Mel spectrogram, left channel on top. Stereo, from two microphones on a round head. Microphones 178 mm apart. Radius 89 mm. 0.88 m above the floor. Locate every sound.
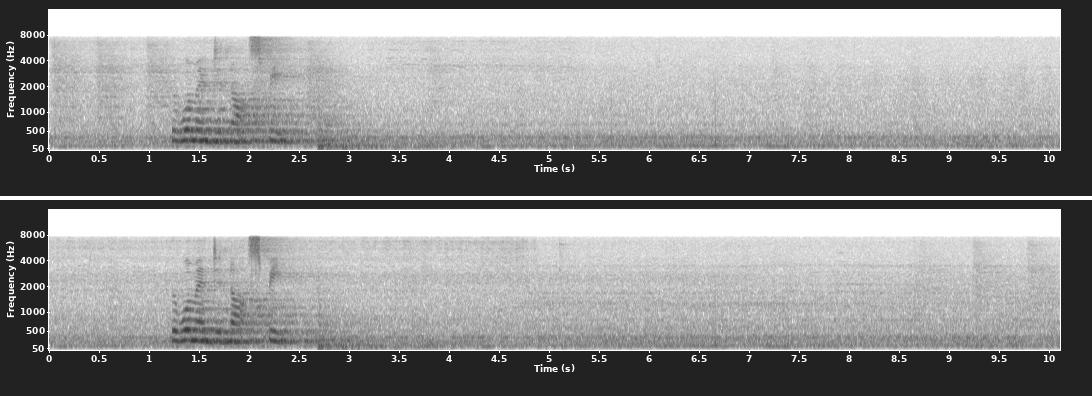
1.2 s a woman speaking: 55° right (ahead or behind), 1.4 m
2.7 s a cupboard door: 45° right (ahead or behind), 2 m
